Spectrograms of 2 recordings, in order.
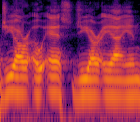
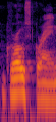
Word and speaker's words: grosgrain: mentioned this in a in another video grosgrain is spelled g-r-o-s-g-r-a-i-n but it's not pronounced gross grain it's pronounced grosgrain and all that means is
